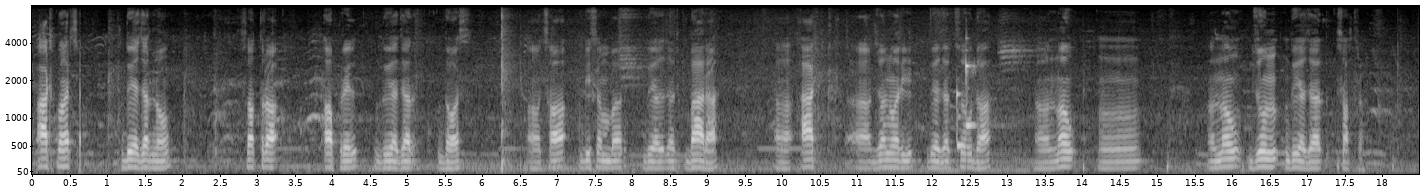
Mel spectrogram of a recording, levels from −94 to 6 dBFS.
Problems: continuous background conversations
